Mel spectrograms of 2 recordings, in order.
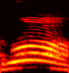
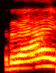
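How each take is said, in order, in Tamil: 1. இந்த எழுத்தின் பெயரில் கனமான, வட்டமான o போன்ற ஒலி இருக்கு. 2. இந்த எழுத்தின் பெயரில் லேசான, திறந்த a ஒலி இருக்கு. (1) "அதான் ஹெவியா சொல்லணும்" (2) "ரா இல்ல"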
